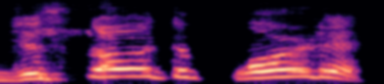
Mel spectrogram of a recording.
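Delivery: high-pitched yell at the TV; retold TV screaming. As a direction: retell an exasperated fan's shout at the screen. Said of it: "screaming at the T V".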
